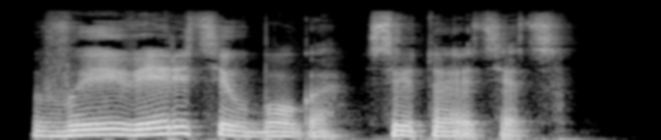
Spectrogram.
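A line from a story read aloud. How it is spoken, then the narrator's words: Muffled quiet voice. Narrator (Russian): Голос Александра зазвучал глухо и тихо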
